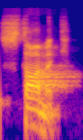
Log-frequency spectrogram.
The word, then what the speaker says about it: stomach: Donc, bien l'accent tonique sur le STO, stomach, stomach, parfait.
